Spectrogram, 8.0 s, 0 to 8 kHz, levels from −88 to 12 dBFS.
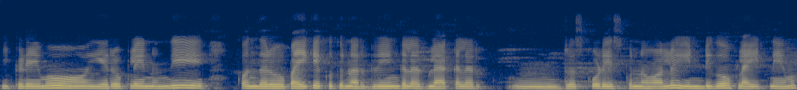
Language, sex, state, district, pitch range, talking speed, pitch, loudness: Telugu, female, Andhra Pradesh, Sri Satya Sai, 175-190 Hz, 145 wpm, 180 Hz, -16 LUFS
